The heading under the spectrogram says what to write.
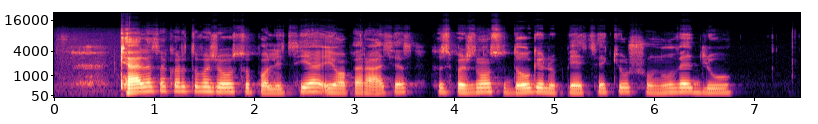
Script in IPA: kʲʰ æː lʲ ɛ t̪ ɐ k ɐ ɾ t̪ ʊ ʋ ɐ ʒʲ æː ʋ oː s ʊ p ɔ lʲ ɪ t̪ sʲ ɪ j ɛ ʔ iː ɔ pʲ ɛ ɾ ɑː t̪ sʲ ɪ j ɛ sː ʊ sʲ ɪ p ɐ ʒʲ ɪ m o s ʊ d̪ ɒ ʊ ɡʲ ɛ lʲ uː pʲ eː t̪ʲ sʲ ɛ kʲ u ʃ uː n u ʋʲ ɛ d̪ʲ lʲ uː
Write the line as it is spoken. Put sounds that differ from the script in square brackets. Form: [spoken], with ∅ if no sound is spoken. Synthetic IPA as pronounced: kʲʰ æː lʲ ɛ t̪ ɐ k ɐ ɾ t̪ ʊ ʋ ɐ ʒʲ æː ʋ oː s ʊ p ɔ lʲ ɪ t̪ sʲ ɪ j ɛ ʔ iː ɔ pʲ ɛ ɾ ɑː t̪ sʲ ɪ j ɛ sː ʊ sʲ ɪ p ɐ ʒʲ ɪ [n] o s ʊ d̪ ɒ ʊ ɡʲ ɛ lʲ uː pʲ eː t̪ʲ sʲ ɛ kʲ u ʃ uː n [uː] ʋʲ ɛ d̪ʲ lʲ uː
